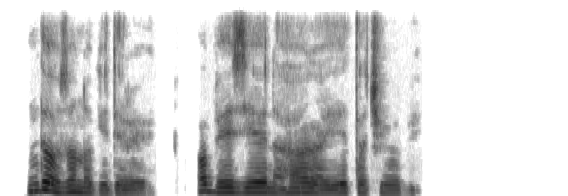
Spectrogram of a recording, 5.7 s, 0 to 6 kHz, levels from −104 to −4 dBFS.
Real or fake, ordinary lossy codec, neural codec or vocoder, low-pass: real; none; none; 5.4 kHz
